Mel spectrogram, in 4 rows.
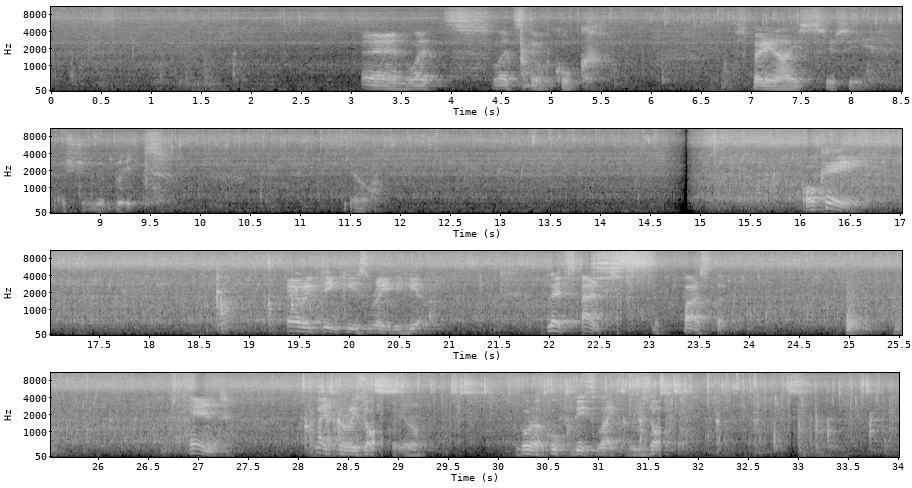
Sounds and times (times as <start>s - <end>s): Boiling: 0.0s - 34.0s
Speech: 3.1s - 5.6s, 6.9s - 9.8s, 11.4s - 11.9s, 16.0s - 16.8s, 19.4s - 21.0s, 22.0s - 23.9s, 26.8s - 27.4s, 28.1s - 29.4s, 30.2s - 32.0s.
